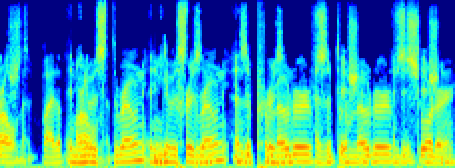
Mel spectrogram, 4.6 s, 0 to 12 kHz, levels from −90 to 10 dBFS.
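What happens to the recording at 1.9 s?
At 1.9 s, as through the whole clip, the speech is heard twice: an identical, equally loud copy trails about 0.7 s behind, dry and full-band. This doubled audio track likely comes from a second, slower capture path mixing the same signal back in.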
